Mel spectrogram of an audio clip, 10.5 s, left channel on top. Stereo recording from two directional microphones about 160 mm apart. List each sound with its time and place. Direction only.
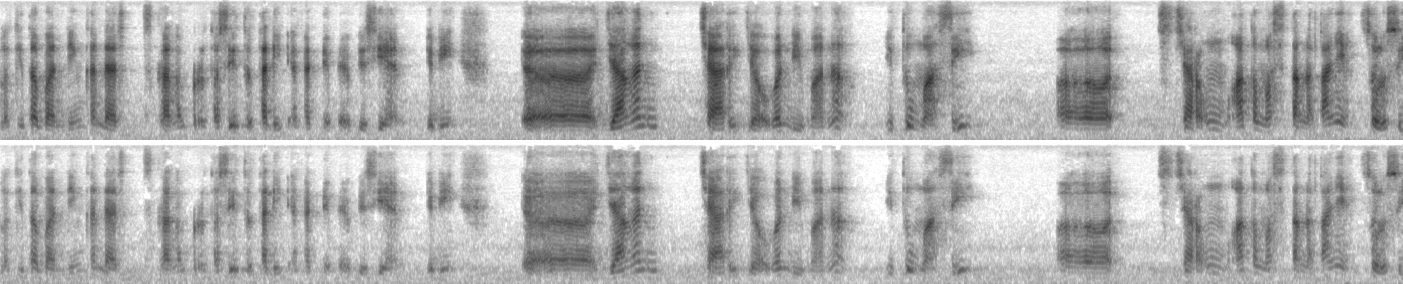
0.0 s speech: 40° left (ahead or behind)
